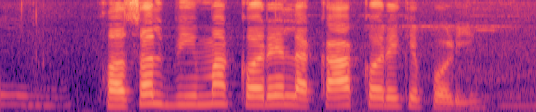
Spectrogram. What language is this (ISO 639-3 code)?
bho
